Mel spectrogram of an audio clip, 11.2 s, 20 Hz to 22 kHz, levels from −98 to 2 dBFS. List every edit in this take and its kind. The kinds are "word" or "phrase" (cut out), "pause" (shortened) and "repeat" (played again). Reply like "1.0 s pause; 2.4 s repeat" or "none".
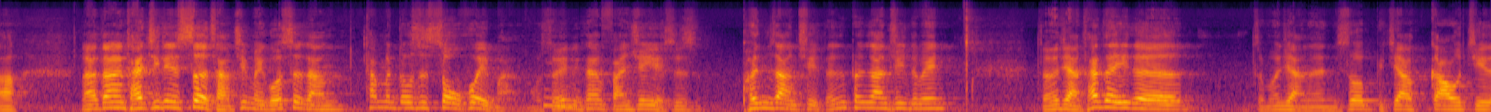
none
